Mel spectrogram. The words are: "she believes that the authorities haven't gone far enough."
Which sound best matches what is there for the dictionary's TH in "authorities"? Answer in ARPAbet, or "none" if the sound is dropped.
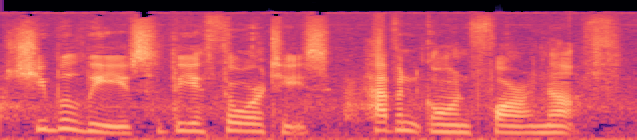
TH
